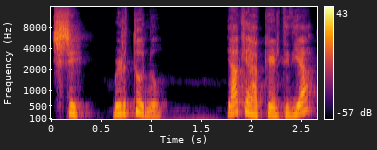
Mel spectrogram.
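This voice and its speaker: A woman voicing a gentle young mother soothing her child. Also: a little high, animated, normal speed, breathy edge, dry recording. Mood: tender.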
